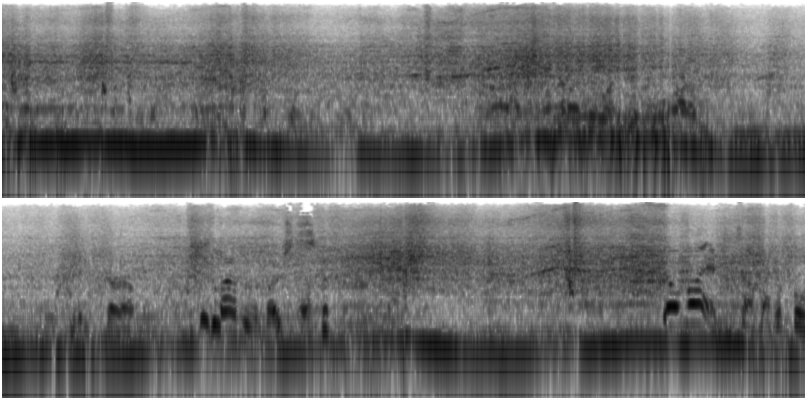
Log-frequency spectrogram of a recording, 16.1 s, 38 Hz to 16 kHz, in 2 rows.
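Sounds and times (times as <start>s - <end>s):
car engine revving hard: 0.0s - 16.0s.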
